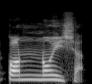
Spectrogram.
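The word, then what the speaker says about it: connoisseur: হচ্ছে ডাবলই কমমিটি ওকে কনইশা উচ্চারণটা হচ্ছে কণশা কণশাটা টা হচ্ছে মূলত ওই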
